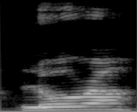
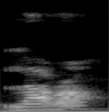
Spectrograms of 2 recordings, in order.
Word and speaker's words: Lara: you'd sworn to destroy Laura no Lara that's how they say it in the audible Laura yeah has only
